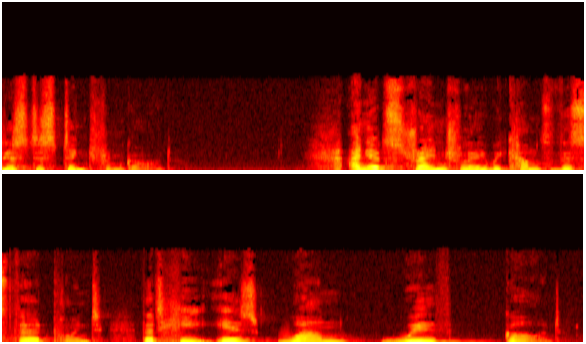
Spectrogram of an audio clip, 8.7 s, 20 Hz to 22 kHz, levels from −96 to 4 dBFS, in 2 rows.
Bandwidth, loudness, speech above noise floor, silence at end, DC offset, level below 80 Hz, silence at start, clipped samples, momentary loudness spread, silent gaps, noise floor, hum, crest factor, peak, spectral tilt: 12.5 kHz; -28 LUFS; 43 dB; 0.25 s; under 0.1%; -76 dBFS; 0 s; under 0.1%; 18 LU; none; -70 dBFS; 50 Hz at -65 dBFS; 22 dB; -6 dBFS; -5 dB/octave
